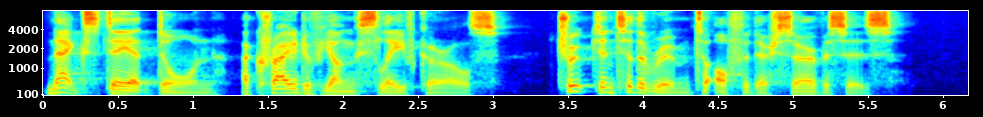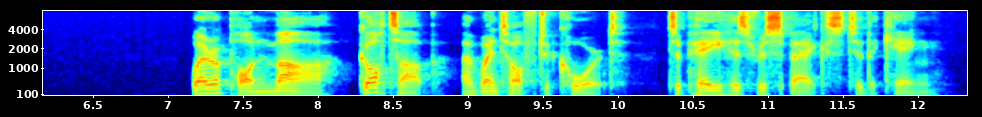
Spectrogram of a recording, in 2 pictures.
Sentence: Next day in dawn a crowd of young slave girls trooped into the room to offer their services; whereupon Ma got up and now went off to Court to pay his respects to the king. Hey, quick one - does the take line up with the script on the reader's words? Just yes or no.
no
